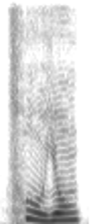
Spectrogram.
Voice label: "簇拥", Chinese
